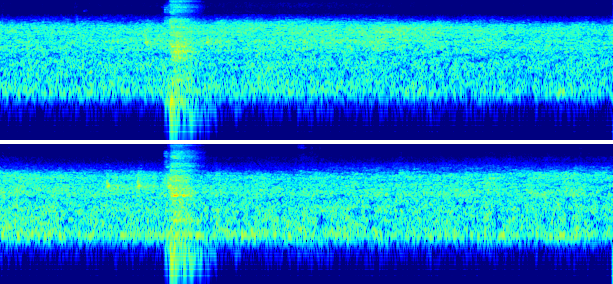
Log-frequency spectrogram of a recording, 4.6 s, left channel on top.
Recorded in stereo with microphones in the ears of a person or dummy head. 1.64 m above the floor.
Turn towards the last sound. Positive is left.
turn(degrees=55)  # may be behind; listen again after turning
